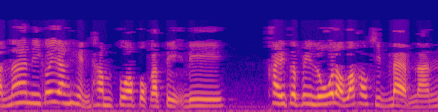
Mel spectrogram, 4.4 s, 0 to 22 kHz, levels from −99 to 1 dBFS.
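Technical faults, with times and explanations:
Throughout, WMA compression: a low-bitrate transform codec, likely at about 24 kbps, quantised the speech heavily over long blocks, smearing noise in time and dropping weak spectral lines, so it rings and sounds washy, with breathing hiss and nothing above 10.6 kHz.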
